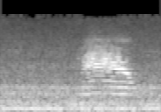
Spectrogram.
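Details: Meowing for what he wants, Butters, a male pet cat, lets out one clear, mid-length harmonic meow that swells then trails off, with only a low hum behind it.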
